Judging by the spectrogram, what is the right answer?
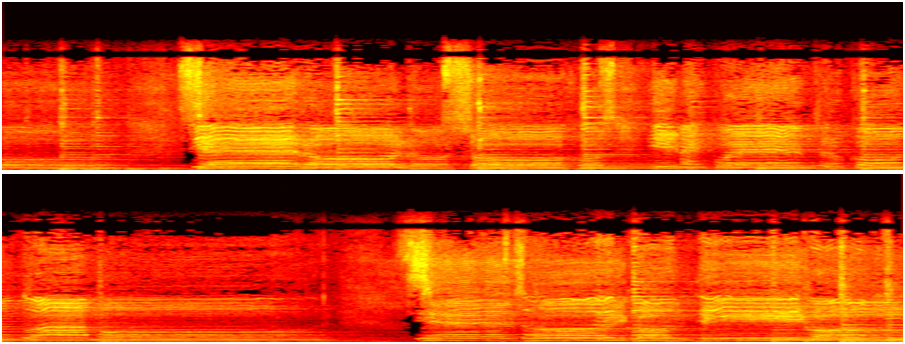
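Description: Choir of voices singing a Sai devotional song, with a short break between phrases about nine seconds in.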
